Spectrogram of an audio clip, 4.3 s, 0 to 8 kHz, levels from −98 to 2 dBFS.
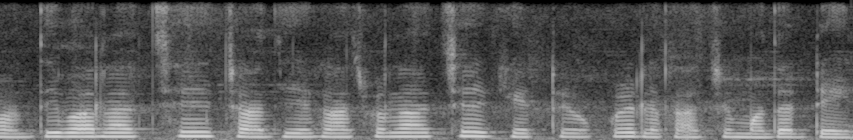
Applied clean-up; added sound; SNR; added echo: none; none; none; none.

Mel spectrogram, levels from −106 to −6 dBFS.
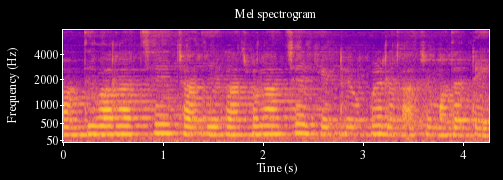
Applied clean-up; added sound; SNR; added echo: none; none; none; reverberation time 1.9 s.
